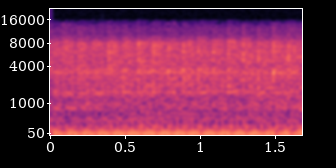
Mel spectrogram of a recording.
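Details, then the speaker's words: Vauxhall that starts first time: steady petrol idle with a light quick tick keeping time with firing; small blow at the exhaust manifold, to be replaced with a spare. "Tyres are like donuts, obviously, but it doesn't miss a beat. Little blow from the exhaust manifold, which we have a spare, so we'll be fitting that."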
